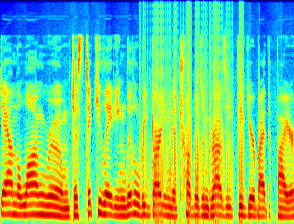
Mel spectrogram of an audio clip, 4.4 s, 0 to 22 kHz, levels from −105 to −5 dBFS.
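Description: Gain pumping runs through the whole clip. The input gain is likely set far too high, so a fast limiter clamps down on every loud syllable and releases in the gaps. The level swings by about 10 dB, and the room noise sits about 42 dB below the speech, leaving the speech squashed.

From 2.08 to 3.67 s, buffer tearing sets in. The software writing the ring buffer and the hardware reading it have drifted until they cross within each period. A small slice of every buffer carries audio about 20 ms old, joined hard on both sides, which produces a rattling, robotic 100 Hz buzz that tracks the speech.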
